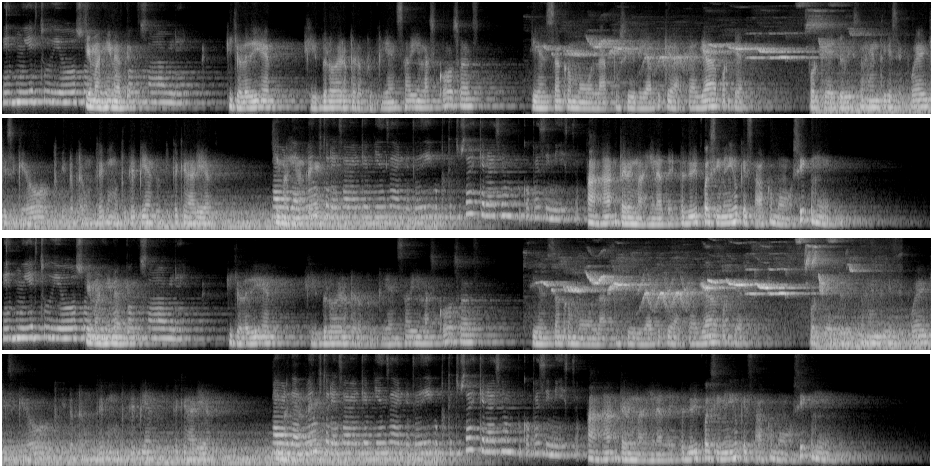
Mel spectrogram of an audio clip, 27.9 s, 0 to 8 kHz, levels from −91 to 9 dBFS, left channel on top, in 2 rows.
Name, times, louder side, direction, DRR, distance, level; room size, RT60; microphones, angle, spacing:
voice 1, 0.0-2.7 18.0-22.4, right 1 dB, 10° right, 6 dB, 0.5 m, -23 dB
voice 2, 1.3-2.0 3.4-4.1 4.5-7.1 7.9-11.2 12.1-17.1 18.0-18.8 22.7-26.6, left 3 dB, 85° left, 11 dB, 0.5 m, -21 dB
Bird, 8.0-12.9, right 8 dB, 75° right, 0.4 m, -22 dB
sound 1, 12.1-20.5, right 1 dB, 50° right, 0.9 m, -25 dB
7.5 x 6.3 x 5.8 m, 2.4 s
head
